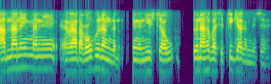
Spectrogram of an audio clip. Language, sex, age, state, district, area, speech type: Bodo, male, 30-45, Assam, Kokrajhar, rural, conversation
